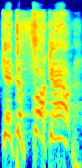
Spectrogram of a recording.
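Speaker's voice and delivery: high, slow, hammed-up yell; mock screaming. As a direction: belt Get the fuck out like the video guy. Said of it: "I spazzed".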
